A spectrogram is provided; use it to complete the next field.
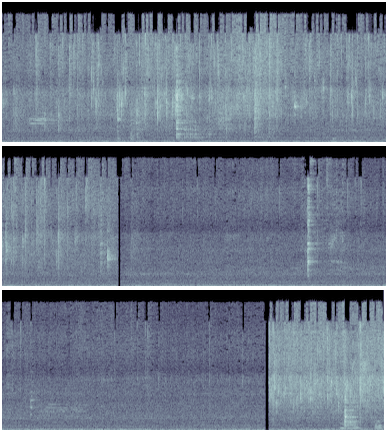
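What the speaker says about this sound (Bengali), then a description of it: "আমি একটু কাঁচামরিচ আর পেঁয়াজ ভেজে নিচ্ছি।" Green chillies and onions fry in hot oil in a pan, giving a continuous close sizzle with occasional stirring scrapes and clinks. The sizzle dips briefly in the middle, and nobody speaks.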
